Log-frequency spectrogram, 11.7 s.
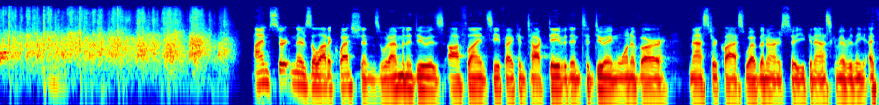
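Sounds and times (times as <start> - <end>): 
audience round of applause: 0.0 - 3.2
speech: 3.4 - 11.7.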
